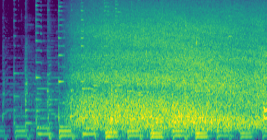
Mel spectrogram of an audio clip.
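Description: A waterfall at Salina Creek makes a steady, full roar of rushing water that swells in after a short stretch of music at the start and holds evenly to the end.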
